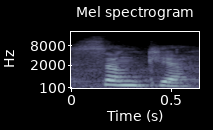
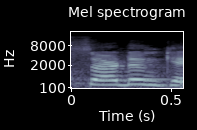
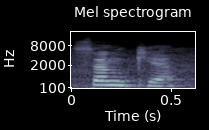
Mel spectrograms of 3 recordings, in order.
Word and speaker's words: संख्या: Okay, so we will pronounce it एज संख्या, नॉट सडंख्या, ये ड नहीं है, संख्या.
